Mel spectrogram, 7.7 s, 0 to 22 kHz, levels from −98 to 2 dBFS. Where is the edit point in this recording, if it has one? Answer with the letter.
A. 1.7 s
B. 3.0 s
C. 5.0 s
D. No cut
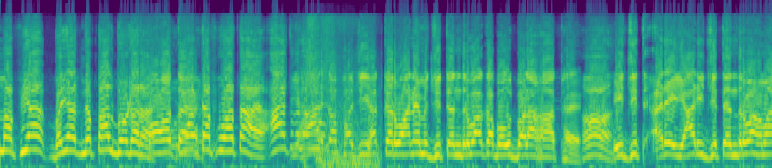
B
